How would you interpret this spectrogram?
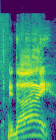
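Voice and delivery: father calling his daughter to come downstairs. Acted. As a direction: call her name to fetch her from another room.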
